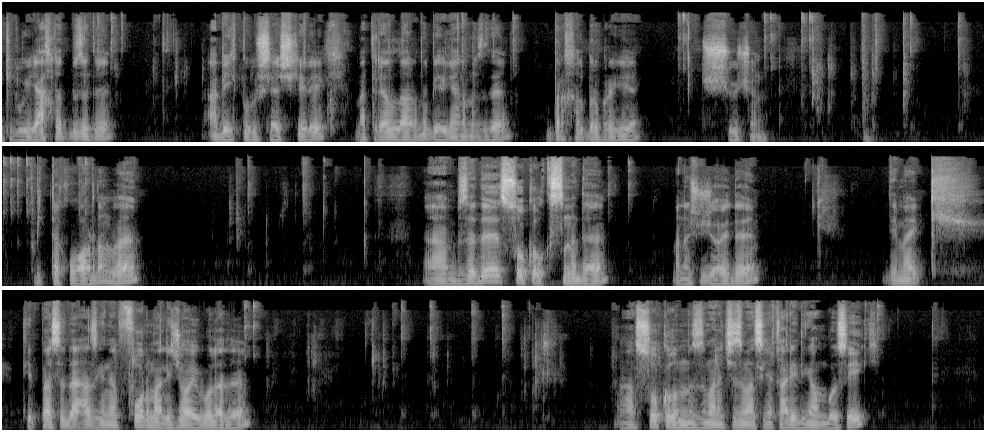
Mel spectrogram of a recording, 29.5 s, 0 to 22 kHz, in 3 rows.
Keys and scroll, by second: 7.7 alt+a, 8.5 ctrl+space, 20.2 f, 20.8 z, 22.6 l, 23.2 z, 24.5-26.7 typing.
